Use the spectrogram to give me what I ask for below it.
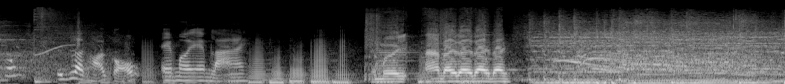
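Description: No technical faults can be heard anywhere in this audio.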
